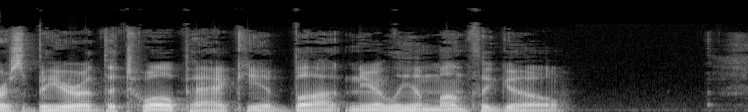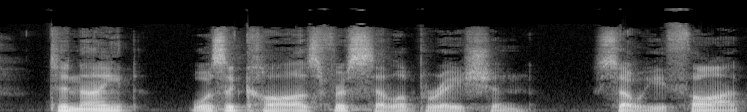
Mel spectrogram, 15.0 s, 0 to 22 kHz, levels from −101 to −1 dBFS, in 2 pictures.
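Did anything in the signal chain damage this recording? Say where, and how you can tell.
Yes. The damage happens where the file's channel layout is interpreted, in sample-format conversion or playback. This is stereo read as mono throughout. The speech runs at half speed, an octave (12 semitones) low, because alternating left and right samples are treated as consecutive samples of one channel. On a spectrogram the formants sit at half their normal frequencies, and a fainter mirrored copy fills the upper half of the band. The waveform looks stretched to double length.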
